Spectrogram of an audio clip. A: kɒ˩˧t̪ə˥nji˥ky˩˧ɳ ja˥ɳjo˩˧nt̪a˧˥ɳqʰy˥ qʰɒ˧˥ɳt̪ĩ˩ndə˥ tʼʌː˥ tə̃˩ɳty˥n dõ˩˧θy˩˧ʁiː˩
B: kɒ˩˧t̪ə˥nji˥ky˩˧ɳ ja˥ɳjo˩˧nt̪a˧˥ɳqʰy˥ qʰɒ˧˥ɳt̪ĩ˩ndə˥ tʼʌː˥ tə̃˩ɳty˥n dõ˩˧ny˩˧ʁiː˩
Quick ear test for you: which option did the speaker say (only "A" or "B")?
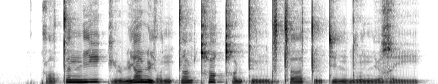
B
